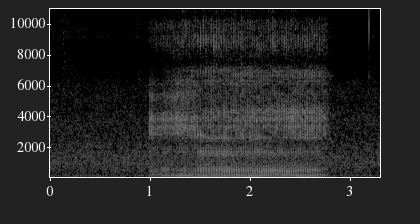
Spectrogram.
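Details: Sleeping English bulldog snoring: one drawn-out, low, fluttering rattle on a breath in, over room noise.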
